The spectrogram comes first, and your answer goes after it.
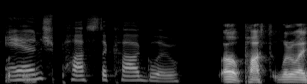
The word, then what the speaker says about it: Ange Postecoglou: It's Ange Postacoglu.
